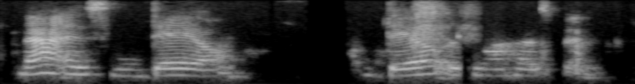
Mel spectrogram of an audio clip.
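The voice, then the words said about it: Put-on Southern American accent. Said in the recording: “She doesn't have a southern accent. I just think it makes it funny.”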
